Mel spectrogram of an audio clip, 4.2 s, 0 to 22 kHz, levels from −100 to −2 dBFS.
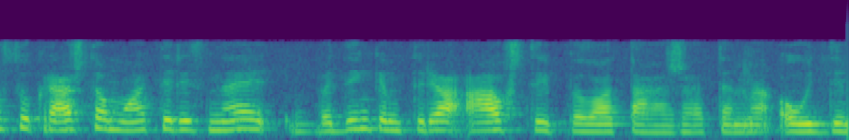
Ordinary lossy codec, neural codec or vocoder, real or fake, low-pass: AAC, 32 kbps; none; real; 7.2 kHz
